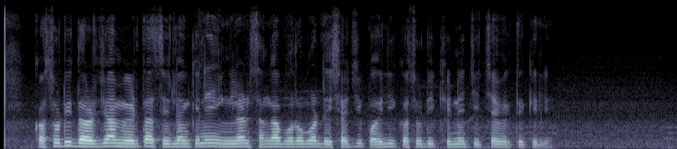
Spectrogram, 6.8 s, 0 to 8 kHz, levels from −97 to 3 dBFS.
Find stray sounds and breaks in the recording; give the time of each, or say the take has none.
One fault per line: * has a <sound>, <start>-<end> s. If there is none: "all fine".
all fine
